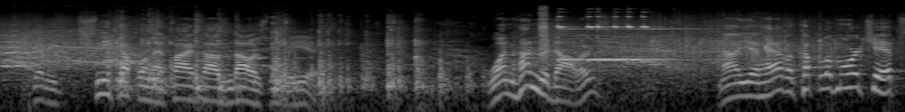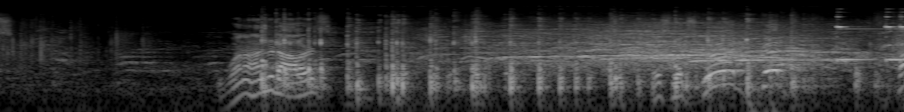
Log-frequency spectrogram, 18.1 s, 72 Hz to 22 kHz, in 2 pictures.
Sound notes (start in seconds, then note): 0.0 audience shouting; 5.4 bell dings repeatedly; 13.1 audience cheering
